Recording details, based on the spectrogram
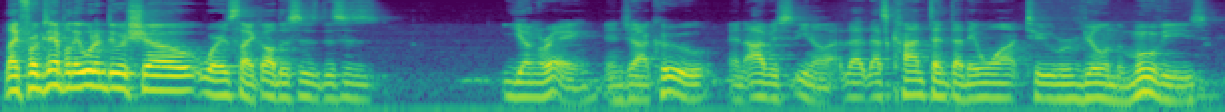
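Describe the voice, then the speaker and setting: A man's voice: lowish voice, fairly quick, a little mellow. A man co-hosting a casual fan discussion, talking in an informal, conversational way. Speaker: podcast co-host.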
